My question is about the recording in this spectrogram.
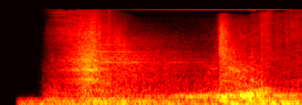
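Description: Logo-intro sound effects: two whooshes, the second starting sharply about one and a half seconds in, over a steady low rumble.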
